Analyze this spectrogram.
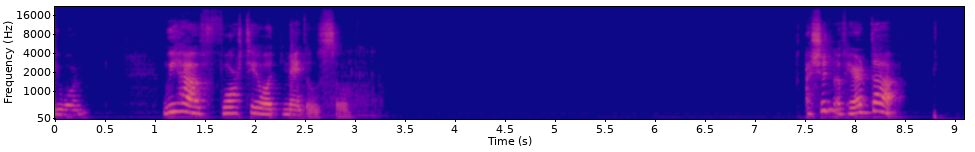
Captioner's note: creaking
